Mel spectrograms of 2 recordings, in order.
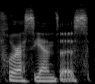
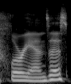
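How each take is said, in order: First: It is said with the 'es' syllable after 'flor'. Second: It is said without the 'es' syllable after 'flor'. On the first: The speaker calls it right. "but I think it's floresiensis" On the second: The speaker calls it wrong. "I always want to say floriensis"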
